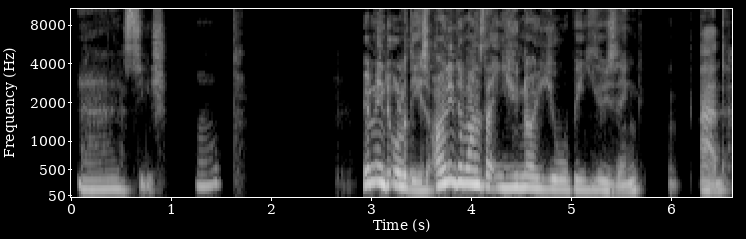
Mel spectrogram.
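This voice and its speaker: Man, deep dark tone, relaxed tutorial narrator who thinks aloud. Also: measured pace. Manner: relaxed, thinking aloud with fillers and self-corrections. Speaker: YouTuber walking through a code editor setup. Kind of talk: casual screen-recording tutorial.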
